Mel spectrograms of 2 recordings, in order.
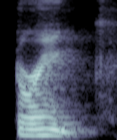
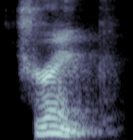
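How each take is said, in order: First: The word begins with a plain d stop. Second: The word begins with a j-like affricate. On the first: "it's not drink" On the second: "it's drink"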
